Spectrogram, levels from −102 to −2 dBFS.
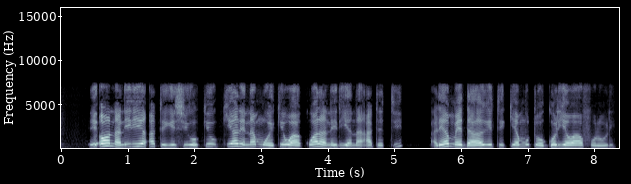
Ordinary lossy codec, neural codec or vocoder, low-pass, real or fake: MP3, 64 kbps; codec, 16 kHz, 8 kbps, FunCodec, trained on Chinese and English, 25 frames a second; 7.2 kHz; fake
